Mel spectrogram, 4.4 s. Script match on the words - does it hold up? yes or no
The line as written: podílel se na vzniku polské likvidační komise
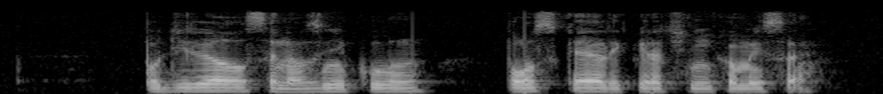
yes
